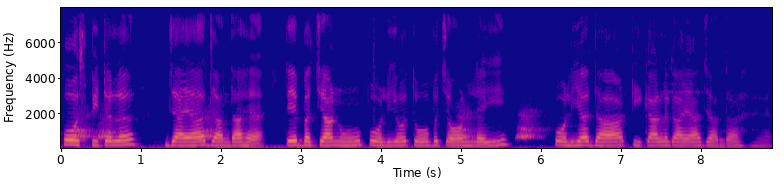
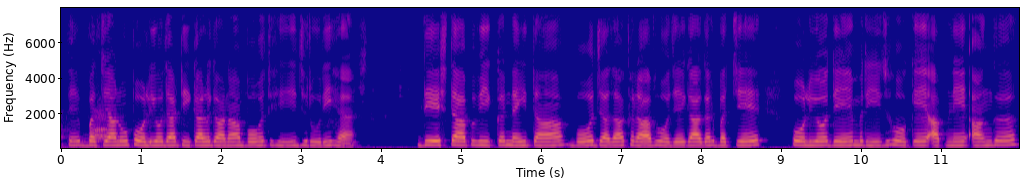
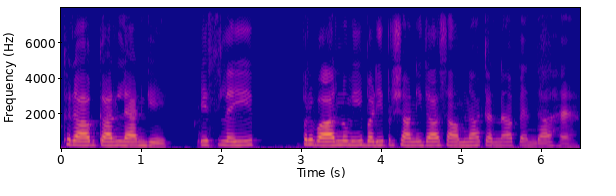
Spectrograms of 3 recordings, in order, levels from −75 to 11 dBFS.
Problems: background sounds at intervals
